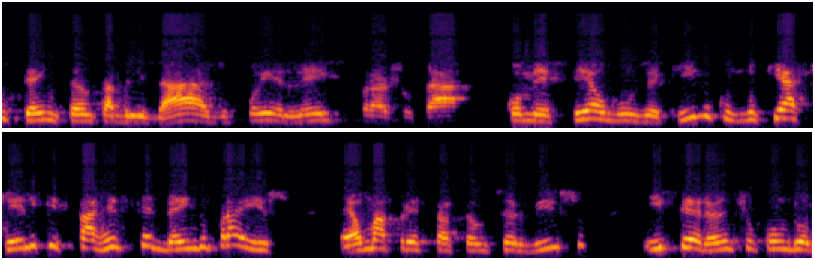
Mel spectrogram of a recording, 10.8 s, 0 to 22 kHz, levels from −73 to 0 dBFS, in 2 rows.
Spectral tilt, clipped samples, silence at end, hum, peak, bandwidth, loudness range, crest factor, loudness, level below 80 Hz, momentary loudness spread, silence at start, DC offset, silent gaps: -6.5 dB/octave; under 0.1%; 0 s; none; -2 dBFS; 16 kHz; 2 LU; 18 dB; -19 LUFS; -68 dBFS; 10 LU; 0 s; under 0.1%; none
